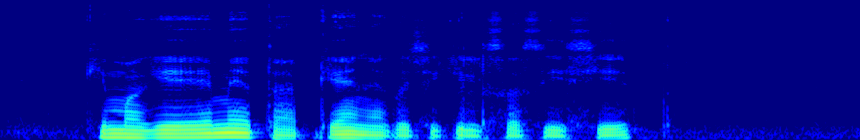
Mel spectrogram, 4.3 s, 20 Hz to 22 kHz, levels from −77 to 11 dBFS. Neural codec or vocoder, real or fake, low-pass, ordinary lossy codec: none; real; none; none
